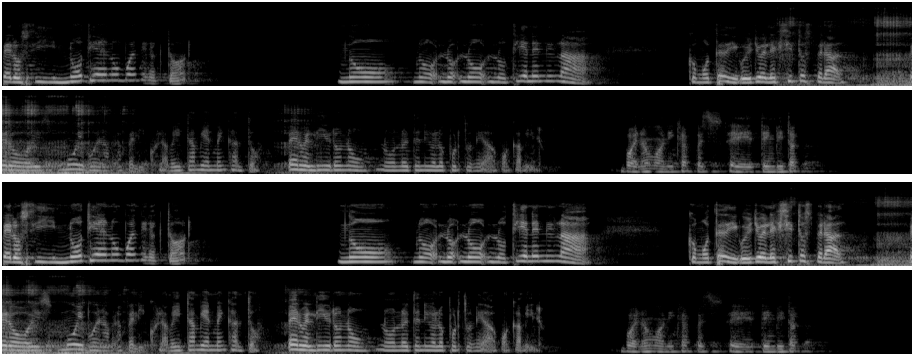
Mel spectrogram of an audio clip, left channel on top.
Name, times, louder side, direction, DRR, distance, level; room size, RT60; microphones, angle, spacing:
voice 1, 0.0-1.8 3.4-5.9 6.9-8.4 9.1-11.7 12.0-14.5, right 3 dB, 75° right, 13 dB, 0.8 m, -29 dB
Purr, 7.7-11.3 11.6-12.7, equal, 75° left, 6.3 m, -37 dB
voice 2, 15.3-17.1, left 1 dB, 60° left, 8 dB, 1.4 m, -38 dB
26.0 x 26.0 x 4.3 m, 0.71 s
head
